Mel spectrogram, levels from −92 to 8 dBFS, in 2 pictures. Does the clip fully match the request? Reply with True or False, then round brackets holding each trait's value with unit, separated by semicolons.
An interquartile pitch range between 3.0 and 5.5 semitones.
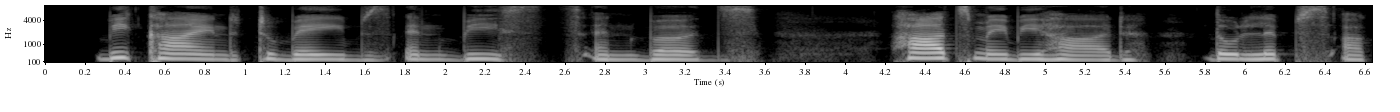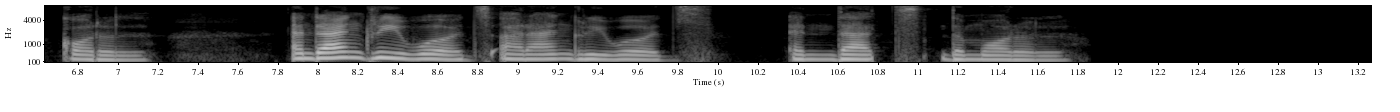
False (2.4 semitones)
